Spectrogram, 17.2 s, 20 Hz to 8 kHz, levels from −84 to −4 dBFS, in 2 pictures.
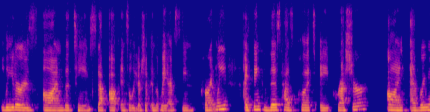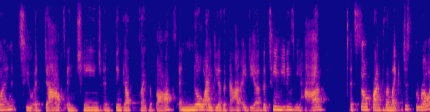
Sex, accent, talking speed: female, American, 180 wpm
